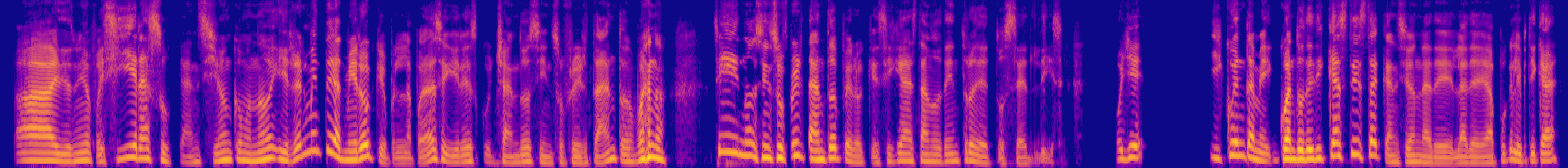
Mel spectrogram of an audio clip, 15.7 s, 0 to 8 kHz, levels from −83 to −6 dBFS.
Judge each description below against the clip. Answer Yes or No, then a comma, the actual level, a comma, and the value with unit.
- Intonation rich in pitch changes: Yes, wide, 7.4 semitones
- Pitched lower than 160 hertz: Yes, medium, 140 Hz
